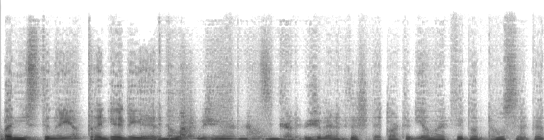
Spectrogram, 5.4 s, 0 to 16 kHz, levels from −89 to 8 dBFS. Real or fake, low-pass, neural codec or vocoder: fake; 14.4 kHz; codec, 44.1 kHz, 0.9 kbps, DAC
